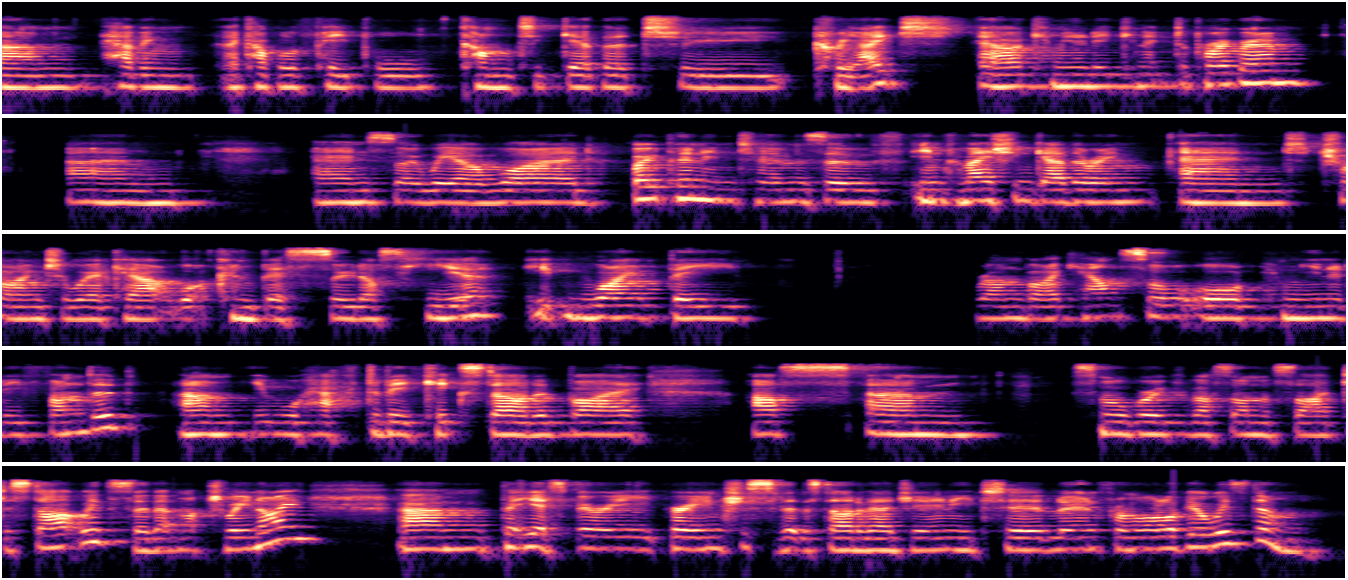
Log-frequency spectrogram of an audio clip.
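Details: Adult woman speaking; normal voice.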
